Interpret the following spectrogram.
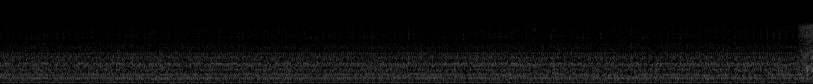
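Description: Steady low hum with a faint hiss, even and unchanging.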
